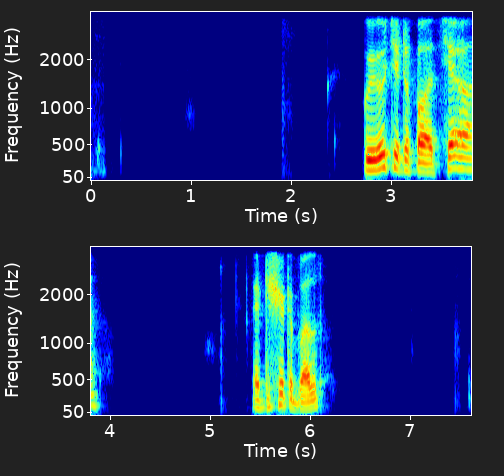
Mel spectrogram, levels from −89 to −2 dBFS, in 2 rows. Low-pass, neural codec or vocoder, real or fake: 3.6 kHz; codec, 16 kHz, 0.8 kbps, ZipCodec; fake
